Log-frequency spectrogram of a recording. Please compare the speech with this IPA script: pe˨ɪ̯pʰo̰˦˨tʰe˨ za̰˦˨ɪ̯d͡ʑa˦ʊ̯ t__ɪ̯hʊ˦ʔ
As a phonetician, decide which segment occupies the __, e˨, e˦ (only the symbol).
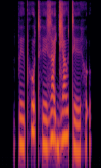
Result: e˨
